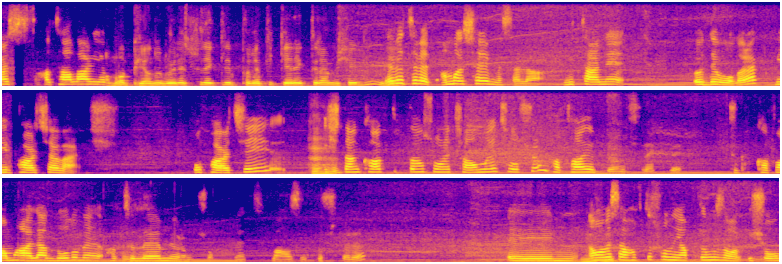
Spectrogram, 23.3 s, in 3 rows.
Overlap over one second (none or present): none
